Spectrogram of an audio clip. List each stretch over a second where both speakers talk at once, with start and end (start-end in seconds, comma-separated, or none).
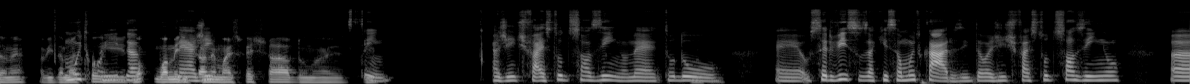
0.7-2.2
